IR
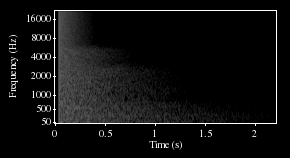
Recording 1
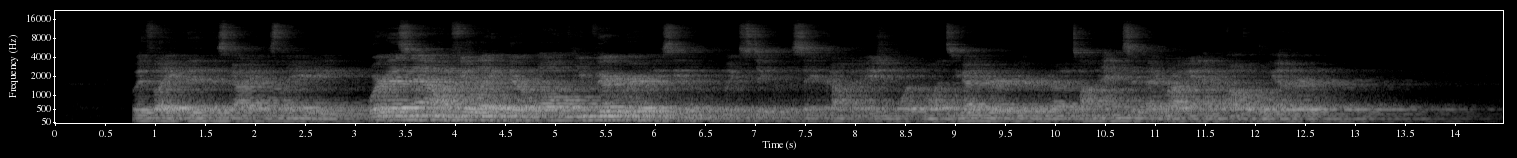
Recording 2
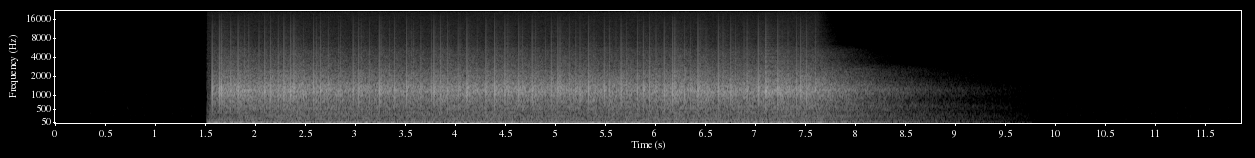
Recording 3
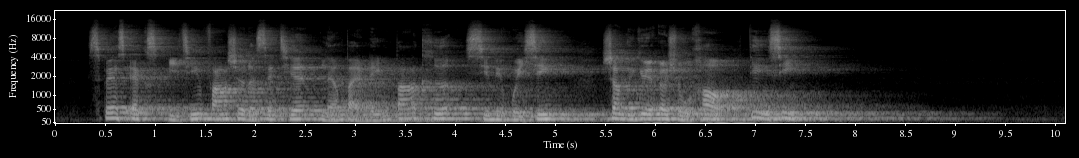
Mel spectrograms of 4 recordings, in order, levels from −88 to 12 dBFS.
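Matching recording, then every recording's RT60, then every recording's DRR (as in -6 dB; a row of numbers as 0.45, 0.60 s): 1; 2.8, 2.8, 2.8 s; -9.0, -3.5, 2.0 dB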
